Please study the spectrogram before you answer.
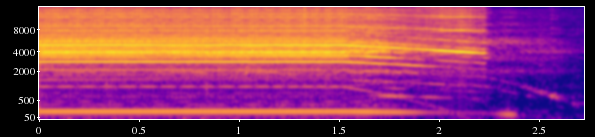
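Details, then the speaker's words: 60 V 5,000 rpm brushless three-phase motor on a backup BLDC speed controller for the EGO 56V blower retrofit, bench test, enable pins not pulled high: slight slip on takeoff, then steady even whine, pitch sliding smoothly down as it coasts to a stop; runs normally. "It does have a little bit of slip. Has a little bit of slip right on the takeoff. You can hear that or see that, but after that, it does have a little bit of acceleration and deceleration time."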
